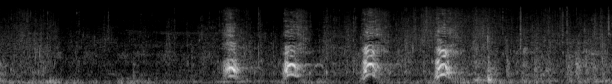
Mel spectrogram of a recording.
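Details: Rottweilers at play in water let out four evenly spaced barks after a quiet stretch of water noise, followed by a softer short yelp.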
